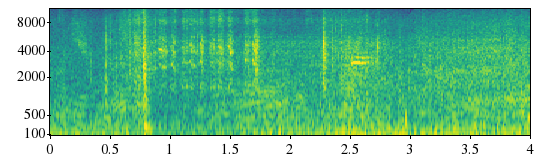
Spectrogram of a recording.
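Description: A scooter's hinged seat being lowered and shut, with one sharp click of the seat latch about a second in, over background voices and a low rumble of market hubbub.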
